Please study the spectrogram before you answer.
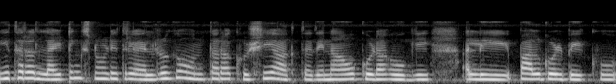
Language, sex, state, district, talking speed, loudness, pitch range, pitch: Kannada, female, Karnataka, Dakshina Kannada, 135 wpm, -13 LUFS, 225-260 Hz, 235 Hz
